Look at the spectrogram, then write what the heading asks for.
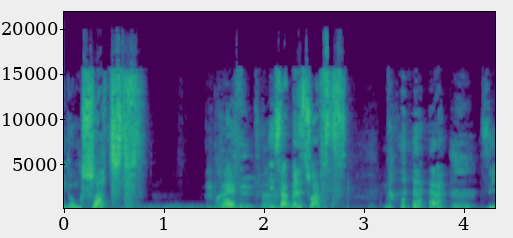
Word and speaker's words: Swatfh: Il s'appelle Soit... Non, Soit... Ça s'écrit S-W-A-T-F-H. Oui, donc Soit...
